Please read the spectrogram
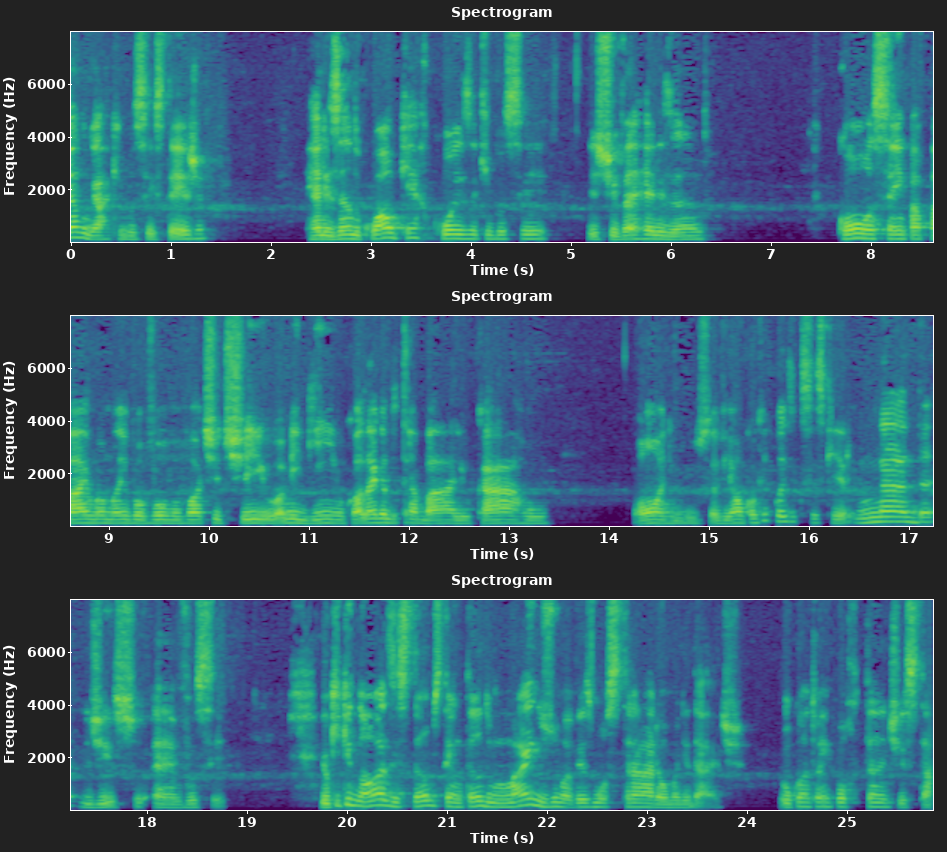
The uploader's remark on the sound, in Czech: Online viz Zoom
